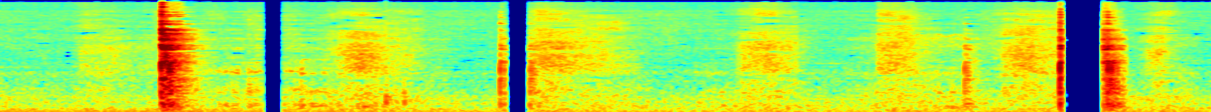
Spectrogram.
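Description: Small handling knocks at a wooden cutting board: one sharp click about a second in and a few lighter clicks, over a low steady hum.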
